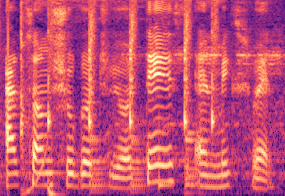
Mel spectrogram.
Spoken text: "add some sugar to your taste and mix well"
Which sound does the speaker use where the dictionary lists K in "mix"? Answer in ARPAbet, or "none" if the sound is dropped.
K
